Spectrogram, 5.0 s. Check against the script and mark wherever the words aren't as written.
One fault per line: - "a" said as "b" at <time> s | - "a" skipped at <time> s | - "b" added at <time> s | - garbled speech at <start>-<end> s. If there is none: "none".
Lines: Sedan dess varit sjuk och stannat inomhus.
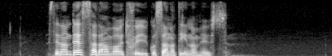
- "hade han" added at 1.4 s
